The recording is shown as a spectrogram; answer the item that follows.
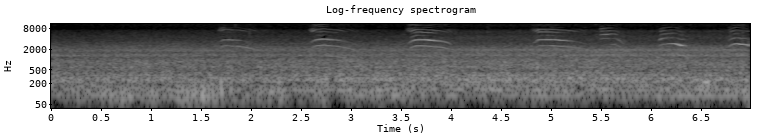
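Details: Kitten being given medicine, mewing in thin, high-pitched rising-then-falling cries, about seven short calls over five seconds with a brief pause between them, over a steady low mechanical hum.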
